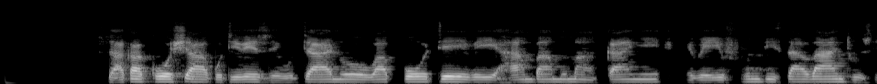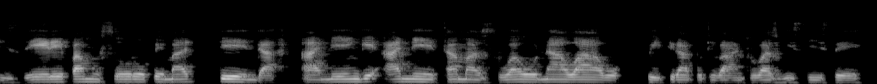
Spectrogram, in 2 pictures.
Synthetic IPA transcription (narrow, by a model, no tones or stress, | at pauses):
ʐ̥akako̞ʃakutiʋe̞ʐe̞utano̞wap̚o̞te̞ʋe̞iɦambamumakaɲiʋe̞ifundisaʋantʰuʐize̞ɾe̞pamuso̞ɾo̞pe̞mate̞nda̰ːne̞ŋɡe̞ʔane̞t͡samazuʋao̞nawaʋo̞ | kuitiɾakutiʋantʰuʋazwisiːse̞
